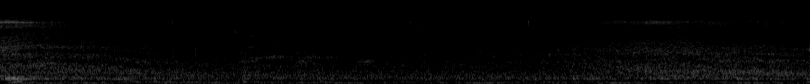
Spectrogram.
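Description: Cars drive past on a nearby road.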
